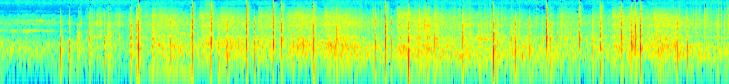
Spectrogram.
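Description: Aerial fireworks bursting: a rapid, irregular string of sharp bangs and pops throughout.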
